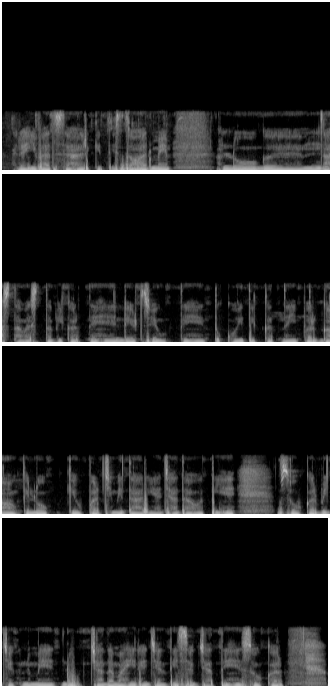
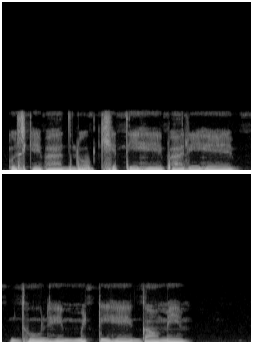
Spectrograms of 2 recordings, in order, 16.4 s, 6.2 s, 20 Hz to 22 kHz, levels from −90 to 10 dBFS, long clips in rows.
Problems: constant background noise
